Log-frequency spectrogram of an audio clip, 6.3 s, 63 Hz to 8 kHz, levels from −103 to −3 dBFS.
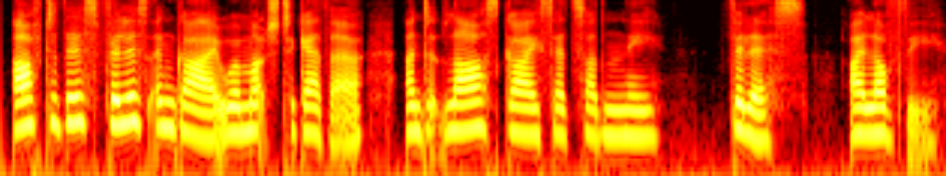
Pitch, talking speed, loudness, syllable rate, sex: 215 Hz, 170 wpm, -20 LUFS, 5.0 syllables/s, female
